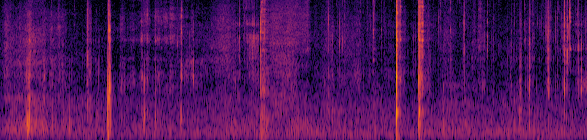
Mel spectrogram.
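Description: Quiet handling of an egg, its plastic egg carrier and a metal mess tin, with three sharp clicks and taps: one about a second and a half in, and two close together about five seconds in, as the egg is cracked into the tin.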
